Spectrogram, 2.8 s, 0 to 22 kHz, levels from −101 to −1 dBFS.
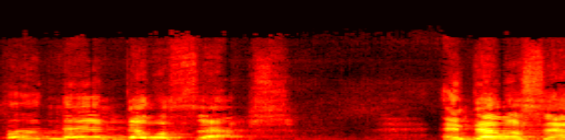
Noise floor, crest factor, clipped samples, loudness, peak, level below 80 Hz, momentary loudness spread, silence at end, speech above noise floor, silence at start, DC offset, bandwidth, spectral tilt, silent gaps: -64 dBFS; 20 dB; under 0.1%; -27 LUFS; -8 dBFS; -76 dBFS; 12 LU; 0 s; 37 dB; 0.05 s; under 0.1%; 17 kHz; -1.5 dB/octave; none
